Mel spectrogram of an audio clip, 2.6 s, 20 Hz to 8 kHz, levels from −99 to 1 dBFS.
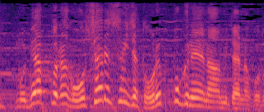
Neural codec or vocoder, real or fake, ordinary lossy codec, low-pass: none; real; none; 7.2 kHz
